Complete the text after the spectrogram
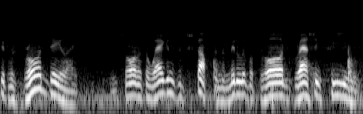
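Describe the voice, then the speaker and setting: An actor playing a fatherly storyteller narrating a tale to a boy in an old radio drama. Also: on the high side. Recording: noisy, tinny old radio broadcast.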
